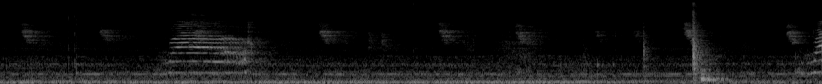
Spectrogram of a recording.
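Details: Domestic cat letting out one strained, wavering meow of under a second while a person talks quietly nearby, with a low hum and a knock toward the end.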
